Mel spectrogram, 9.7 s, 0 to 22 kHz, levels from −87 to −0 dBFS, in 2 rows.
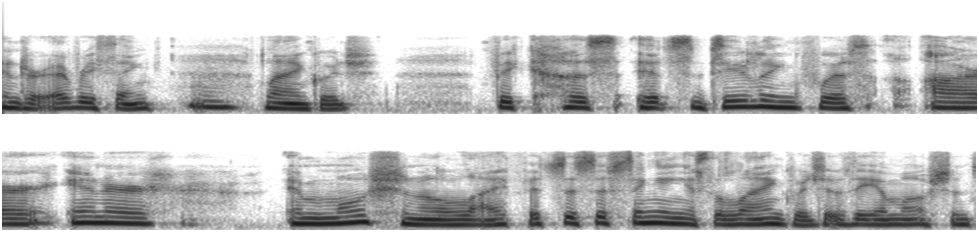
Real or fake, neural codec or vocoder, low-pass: real; none; 7.2 kHz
